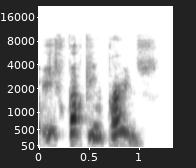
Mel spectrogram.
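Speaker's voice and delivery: high-pitched, incredulous ranting; mock screaming. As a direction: protest shrilly at the TV in disbelief. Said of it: "I'm screaming at the T V".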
